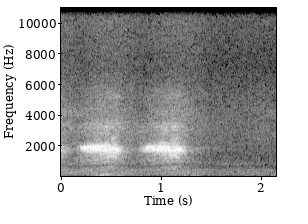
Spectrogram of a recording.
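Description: Faint, short high-pitched tones repeating about every half second, stopping a little past a second in.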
